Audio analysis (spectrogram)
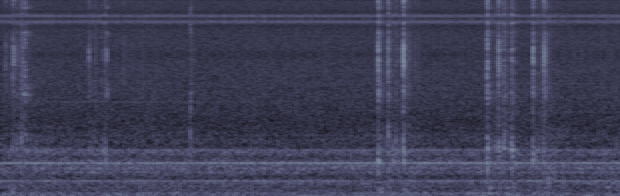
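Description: Scattered keystrokes on a computer keyboard, clicking in small bursts over a steady hum of background noise and game audio.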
